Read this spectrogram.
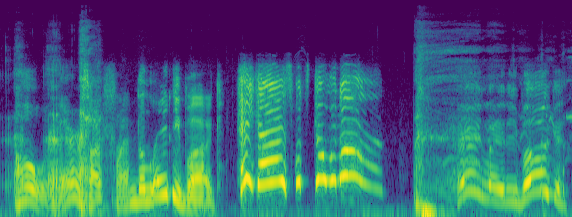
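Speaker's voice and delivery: very high storybook ladybug voice. Showing how a children's book is narrated: ladybug character voice. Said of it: "talking to yourself in different voices".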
